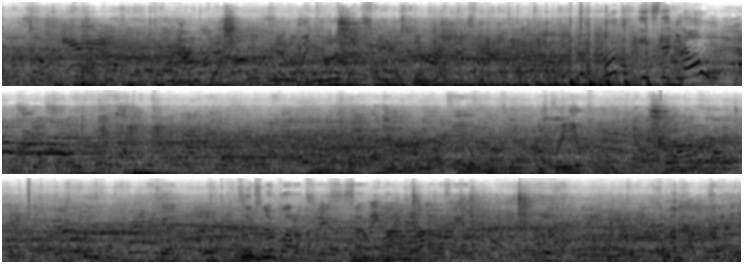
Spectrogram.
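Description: Young children shout and chatter in a large echoing rink.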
